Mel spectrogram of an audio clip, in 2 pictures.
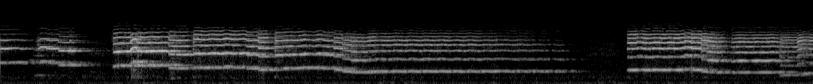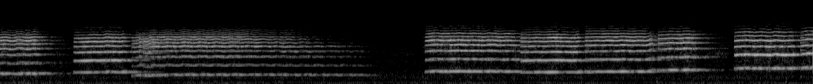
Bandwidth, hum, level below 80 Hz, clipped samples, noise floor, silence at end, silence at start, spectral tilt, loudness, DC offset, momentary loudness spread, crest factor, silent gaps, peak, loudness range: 15 kHz; none; -68 dBFS; under 0.1%; -62 dBFS; 0 s; 0 s; 0.5 dB/octave; -24 LUFS; under 0.1%; 14 LU; 18 dB; none; -10 dBFS; 7 LU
